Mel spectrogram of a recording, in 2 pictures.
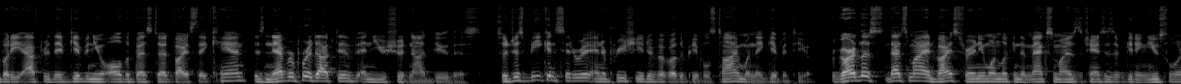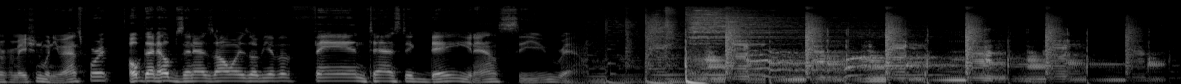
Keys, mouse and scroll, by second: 0.4-1.7 middle drag, 2.0 middle click, 2.0 scroll down 2, 3.0 click, 3.6-4.7 middle drag, 3.6-4.7 scroll down 2, 4.7-6.0 scroll down 1, 6.0 scroll down 1, 6.2 click, 6.7-8.0 scroll down 2, 8.0-9.0 scroll down 1, 9.0 scroll down 1, 9.3 click, 9.7-11.0 scroll down 2, 9.8-23.6 middle drag, 11.0-12.0 scroll down 1, 12.0-13.0 scroll down 1, 13.0-14.0 scroll down 1, 14.0-14.7 scroll down 1, 14.7-15.6 scroll down 1, 15.6-16.7 scroll down 1, 16.7-23.6 scroll down 1.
